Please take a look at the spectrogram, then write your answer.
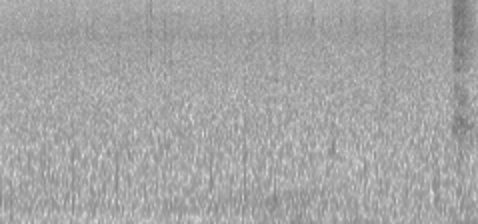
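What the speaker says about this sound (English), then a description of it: "It started heavy raining." Heavy rain in the video game Lies of P, a steady broadband hiss of downpour filling the whole stretch at an even level, with no voices.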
